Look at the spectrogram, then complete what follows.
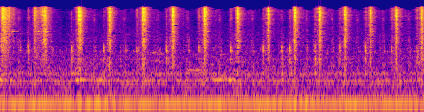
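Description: Lemon juice sprayer screwed into a lemon, its plastic pump nozzle pressed over and over, giving short spritzes about four times a second.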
